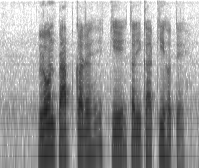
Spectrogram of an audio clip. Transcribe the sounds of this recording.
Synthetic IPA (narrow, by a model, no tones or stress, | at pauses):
loːnpɾaːp̚t̪kəɾɦket̪əɾiːkakiɦoːt̪e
